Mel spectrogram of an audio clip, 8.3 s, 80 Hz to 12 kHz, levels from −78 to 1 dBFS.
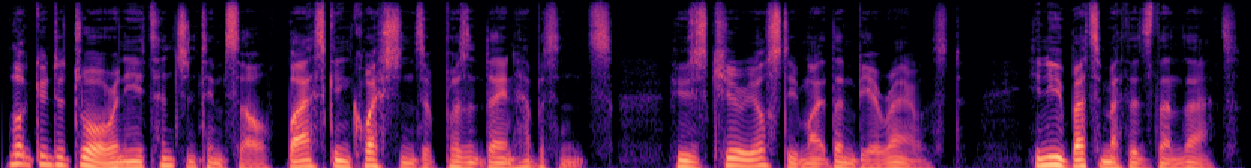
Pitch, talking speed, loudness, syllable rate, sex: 105 Hz, 210 wpm, -19 LUFS, 6.3 syllables/s, male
